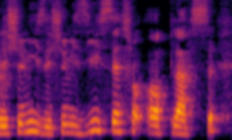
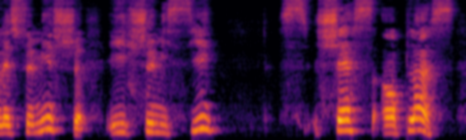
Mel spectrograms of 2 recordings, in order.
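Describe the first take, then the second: First: The s and ch sounds are normal. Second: The s and ch sounds are swapped. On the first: The speaker calls it right. "On va y aller pour de vrai" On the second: The speaker calls it wrong. "j'ai inversé des S et des ch"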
